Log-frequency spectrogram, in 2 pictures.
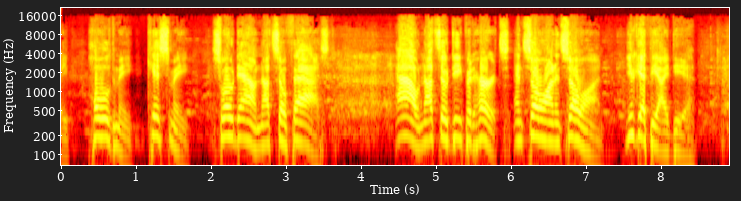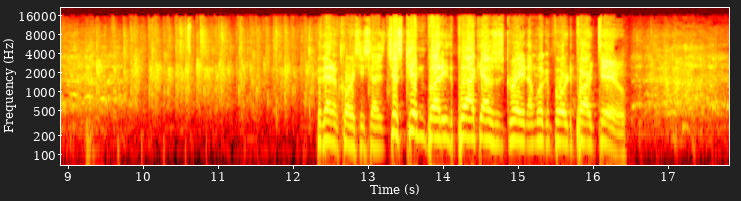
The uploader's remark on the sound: This live show at UCB LA.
